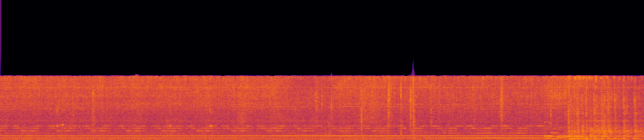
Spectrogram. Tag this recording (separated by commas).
inside a large room or hall, Tools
